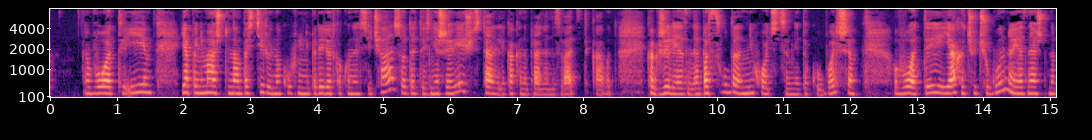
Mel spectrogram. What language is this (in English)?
Russian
